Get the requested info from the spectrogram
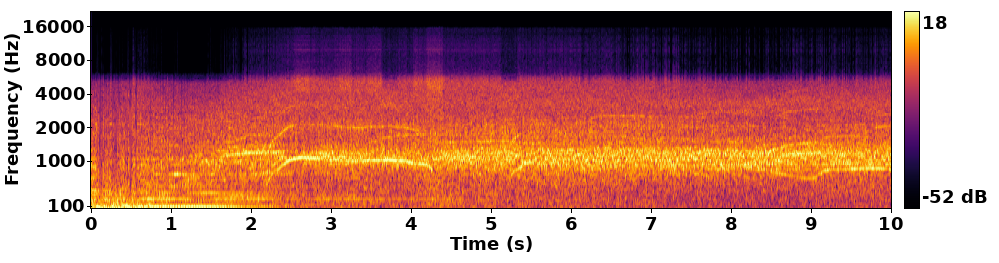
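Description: Live rock band holding a final electric guitar chord that stops about two seconds in, then a large concert crowd cheering and screaming, with shrill screams rising and falling in pitch.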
